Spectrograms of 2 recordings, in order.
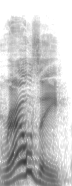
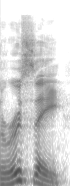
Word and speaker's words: Rousey: far do it Rhonda is it Rousey I thought it was rusi there you go anyway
